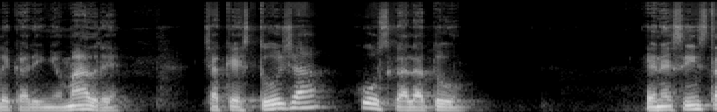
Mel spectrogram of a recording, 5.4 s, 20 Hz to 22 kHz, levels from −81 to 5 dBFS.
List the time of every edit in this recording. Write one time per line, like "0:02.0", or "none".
none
